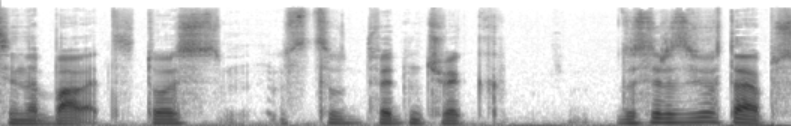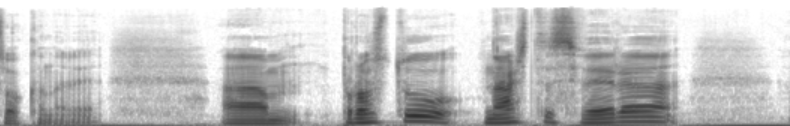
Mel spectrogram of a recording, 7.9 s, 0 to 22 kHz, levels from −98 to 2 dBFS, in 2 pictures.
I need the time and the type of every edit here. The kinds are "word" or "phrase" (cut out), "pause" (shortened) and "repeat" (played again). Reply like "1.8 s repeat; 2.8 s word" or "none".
1.3 s word; 3.1 s word; 6.4 s phrase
